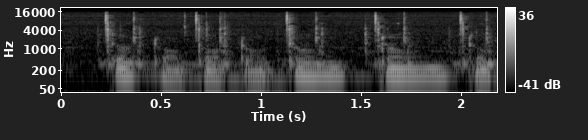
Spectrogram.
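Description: Line 6 Helix tap-tempo footswitch clicking under a finger about twice a second, tapping in the delay tempo for the song. Between the clicks, short low voiced notes follow the same beat.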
